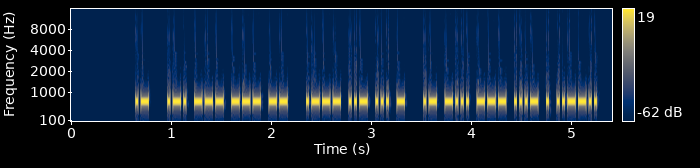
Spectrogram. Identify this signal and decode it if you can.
Morse code, heard as a keyed tone, about 46 wpm, 700 Hz. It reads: A ROOM JUST ABOVE?
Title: Sentences from Top 1000 Words - Review Part 2 - 45wpm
